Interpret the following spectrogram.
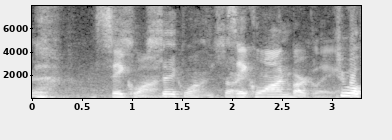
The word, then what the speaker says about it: Saquon: Saquon.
